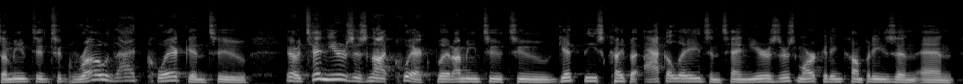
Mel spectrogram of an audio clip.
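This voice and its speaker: A man's voice: medium pitch, a bit bright. A man hosting a podcast interview in an informal, conversational way, reacting and asking follow-up questions. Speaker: podcast host.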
